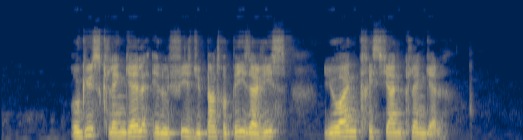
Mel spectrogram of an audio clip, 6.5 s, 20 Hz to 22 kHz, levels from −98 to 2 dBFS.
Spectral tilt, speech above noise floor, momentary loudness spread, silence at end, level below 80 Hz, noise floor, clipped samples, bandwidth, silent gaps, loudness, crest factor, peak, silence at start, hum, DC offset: -5.5 dB/octave; 60 dB; 8 LU; 0.95 s; -66 dBFS; -79 dBFS; under 0.1%; 9 kHz; none; -19 LUFS; 18 dB; -2 dBFS; 0.9 s; none; under 0.1%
